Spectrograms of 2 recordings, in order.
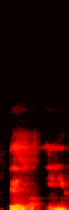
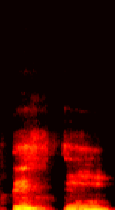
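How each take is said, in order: First: "E" kept brief, a short vowel; shorter E. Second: "E" held as a long vowel; longer E. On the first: Teacher showing vowel length to the class, shorter E. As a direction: keep the "E" in "this E" short. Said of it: "for a shorter duration". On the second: Teacher showing vowel length to the class, longer E. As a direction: stretch the "E" in "this E". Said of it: "for a longer duration". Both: Shown as a demonstration.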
